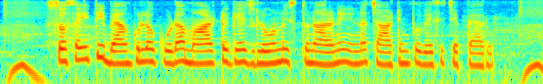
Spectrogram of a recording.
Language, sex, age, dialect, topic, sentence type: Telugu, female, 18-24, Central/Coastal, banking, statement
